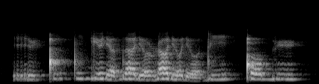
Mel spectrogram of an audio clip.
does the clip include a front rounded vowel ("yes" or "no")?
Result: yes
